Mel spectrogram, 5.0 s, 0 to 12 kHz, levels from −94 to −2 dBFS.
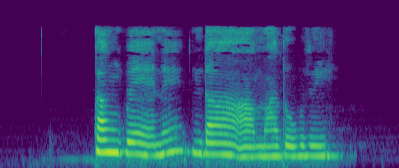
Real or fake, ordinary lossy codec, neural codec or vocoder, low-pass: fake; AAC, 32 kbps; codec, 16 kHz, 8 kbps, FunCodec, trained on LibriTTS, 25 frames a second; 7.2 kHz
